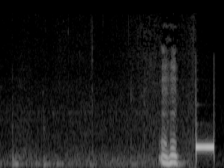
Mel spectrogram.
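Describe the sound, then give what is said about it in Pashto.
A phone busy tone follows a call to Jordan that has been cut off: a short garbled voice fragment, then one steady, flat beep at a single pitch against a faint background. “د اردن کې اړیکه شلېدلې ده”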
